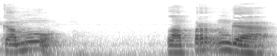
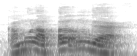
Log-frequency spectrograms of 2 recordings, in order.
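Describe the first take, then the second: First: The r sound is pronounced clearly. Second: The r sound is lisped like baby talk.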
